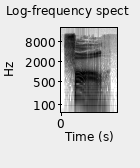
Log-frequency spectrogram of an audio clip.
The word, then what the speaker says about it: fall: Fall. – La lettera A seguita da due L generalmente si pronuncia come una A preceduta da una W.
